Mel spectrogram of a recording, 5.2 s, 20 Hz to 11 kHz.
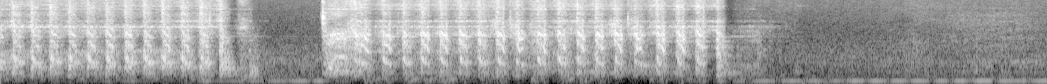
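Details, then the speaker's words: Kawasaki ZZR600 that starts only sometimes: steady fast starter cranking in two bursts with even compression pulses, never fires. Plug checks show nothing on cylinders 2 and 3; no spark suspected as the root cause. Cranks but no start. "We're not. I don't think we're getting spark."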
